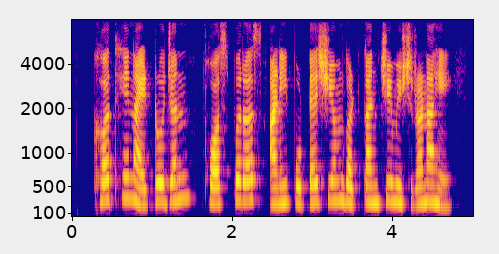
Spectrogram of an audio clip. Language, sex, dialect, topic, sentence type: Marathi, female, Varhadi, agriculture, statement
